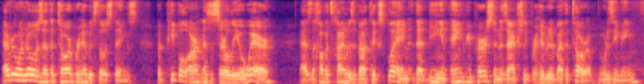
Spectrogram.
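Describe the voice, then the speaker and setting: A man's voice: medium pitch, lively intonation, fast. Man teaching a religious text class. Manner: didactic, explaining point by point with rephrasing. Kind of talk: live class, reading a text and translating and explaining it.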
